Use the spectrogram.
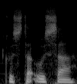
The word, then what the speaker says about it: Coustaussa: Yes, Coustaussa and not Coustaussa.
